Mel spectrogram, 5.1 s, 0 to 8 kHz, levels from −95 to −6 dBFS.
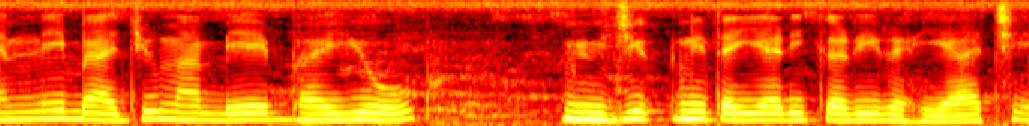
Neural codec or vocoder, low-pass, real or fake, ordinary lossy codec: codec, 16 kHz, 8 kbps, FreqCodec, larger model; none; fake; none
